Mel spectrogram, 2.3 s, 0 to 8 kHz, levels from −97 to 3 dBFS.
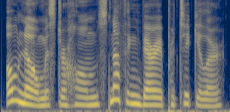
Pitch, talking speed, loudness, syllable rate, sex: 215 Hz, 155 wpm, -18 LUFS, 6.1 syllables/s, female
